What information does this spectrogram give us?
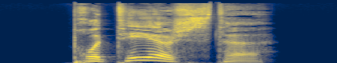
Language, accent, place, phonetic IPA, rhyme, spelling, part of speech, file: German, Germany, Berlin, [ˌpʁoˈteːɪʃstə], -eːɪʃstə, proteischste, adjective, De-proteischste.ogg
- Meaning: inflection of proteisch: 1. strong/mixed nominative/accusative feminine singular superlative degree 2. strong nominative/accusative plural superlative degree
